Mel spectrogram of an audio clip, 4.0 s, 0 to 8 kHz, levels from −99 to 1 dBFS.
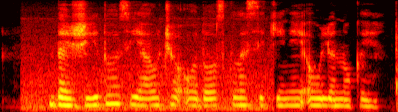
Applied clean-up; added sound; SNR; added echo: none; Boat, Water vehicle; 14 dB; none.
